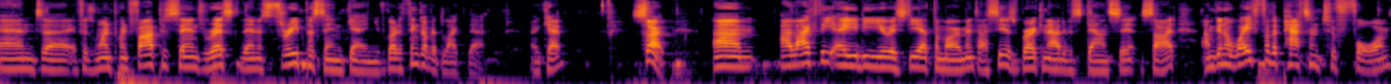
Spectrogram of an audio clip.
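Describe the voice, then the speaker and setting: The speaker has an unremarkable speaking voice at a moderate pace. The intonation is lively. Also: man, medium pitch for a man. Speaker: forex trader and newsletter analyst. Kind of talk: webinar market analysis.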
